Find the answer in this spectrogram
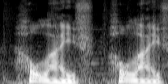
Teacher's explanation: Lsound 的开头，那他们两个就连接在一起了。whole life,你在读 whole 的时候呢就需要把舌尖顶上去，那否则的话这个声音是不对的。whole life, whole life,whole life, whole life,那注意到后面这个 life, 它里面有个双元音 I,所以说你在读的时候也要有一个嘴型的滑动，有开始和结束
